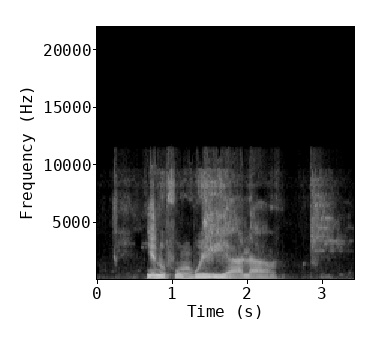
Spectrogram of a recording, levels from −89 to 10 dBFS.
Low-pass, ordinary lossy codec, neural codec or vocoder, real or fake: 10.8 kHz; Opus, 16 kbps; none; real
